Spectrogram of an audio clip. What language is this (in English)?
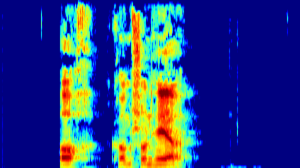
German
